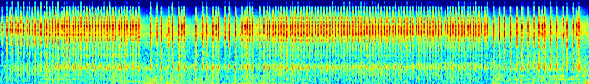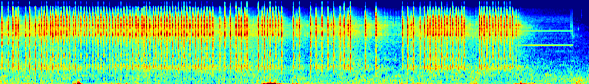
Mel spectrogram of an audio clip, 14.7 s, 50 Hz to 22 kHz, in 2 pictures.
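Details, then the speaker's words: Extracorporeal shock wave therapy for plantar fasciitis of the foot, with a 15 mm linear head moved up and down and shifted by 15 mm: loud rapid clicking bursts, close to three per second, as the device fires. "basically what you do because it's a 15 millimeter i go up and down and then i shift it by 15 millimeters and i'm going to be finished very very very soon"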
